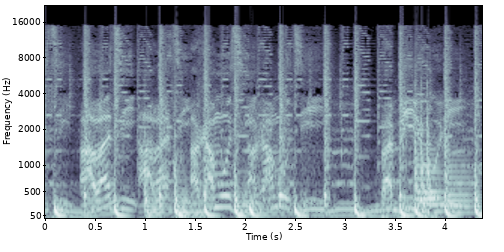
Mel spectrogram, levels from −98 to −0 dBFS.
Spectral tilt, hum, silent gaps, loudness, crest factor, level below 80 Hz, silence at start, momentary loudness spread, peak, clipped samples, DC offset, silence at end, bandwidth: -4.5 dB/octave; none; none; -12 LUFS; 12 dB; -20 dBFS; 0 s; 5 LU; 0 dBFS; 0.2%; under 0.1%; 0 s; 16 kHz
